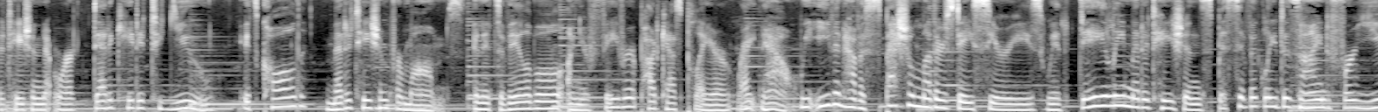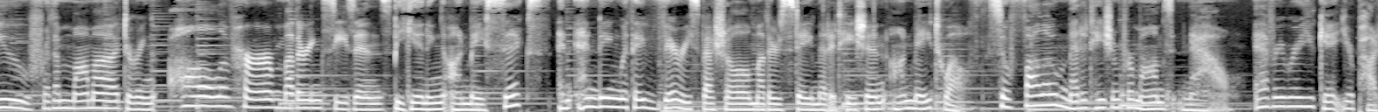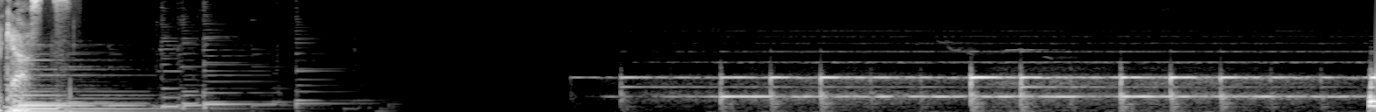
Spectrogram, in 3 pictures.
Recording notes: The Morning Sounds of Nature. With the sounds of nature all around you.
